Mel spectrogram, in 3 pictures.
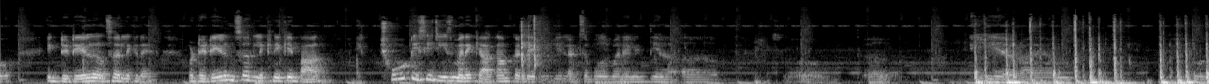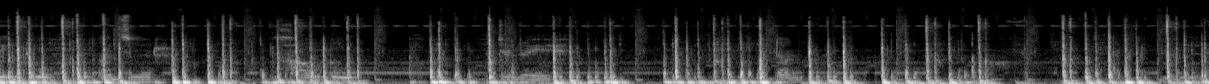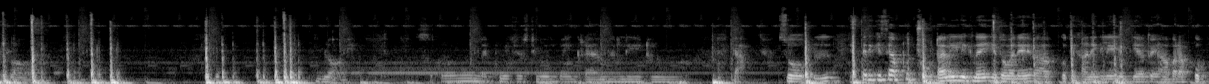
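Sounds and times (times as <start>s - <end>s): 
speech: 0.0s - 9.0s, 29.5s - 36.2s
typing an answer on a computer keyboard: 5.1s - 5.6s, 9.7s - 15.8s, 16.4s - 25.4s, 26.2s - 27.7s, 30.0s - 36.0s.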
